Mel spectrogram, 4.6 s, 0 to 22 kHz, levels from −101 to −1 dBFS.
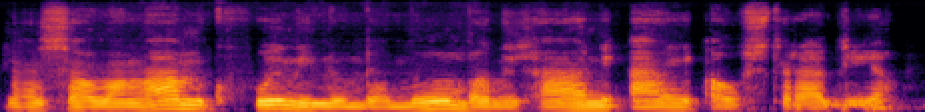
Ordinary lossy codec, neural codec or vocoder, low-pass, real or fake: none; none; 19.8 kHz; real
